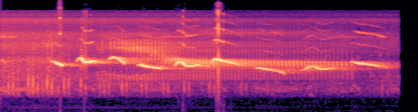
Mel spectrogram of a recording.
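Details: Black-crowned tchagra (Tchagra senegalus) song from southern Africa: a run of about a dozen clear, slurred whistles over four seconds, rising and falling in mid pitch, with faint chirps behind.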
